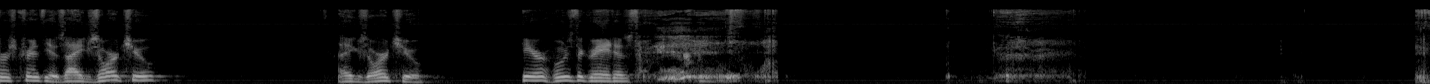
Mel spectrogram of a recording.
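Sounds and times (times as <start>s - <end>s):
speech: 0.0s - 1.7s, 3.4s - 4.4s, 5.2s - 7.3s
harsh coughing and throat clearing: 6.4s - 7.8s.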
